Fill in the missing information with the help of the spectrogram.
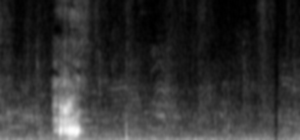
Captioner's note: huh in villager noise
